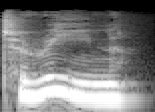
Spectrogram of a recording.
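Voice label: "terrine", English, British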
